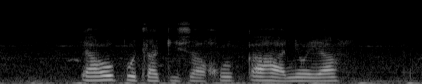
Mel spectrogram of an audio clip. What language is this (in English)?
Southern Sotho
